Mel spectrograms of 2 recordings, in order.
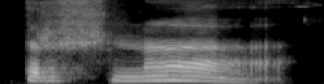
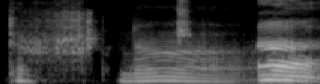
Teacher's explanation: It has one vocalic R in it, so that's the vowel, and then a cluster of consonants which are cerebral. So we're going to stick our tongue straight up into our brains and say, Drshna.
